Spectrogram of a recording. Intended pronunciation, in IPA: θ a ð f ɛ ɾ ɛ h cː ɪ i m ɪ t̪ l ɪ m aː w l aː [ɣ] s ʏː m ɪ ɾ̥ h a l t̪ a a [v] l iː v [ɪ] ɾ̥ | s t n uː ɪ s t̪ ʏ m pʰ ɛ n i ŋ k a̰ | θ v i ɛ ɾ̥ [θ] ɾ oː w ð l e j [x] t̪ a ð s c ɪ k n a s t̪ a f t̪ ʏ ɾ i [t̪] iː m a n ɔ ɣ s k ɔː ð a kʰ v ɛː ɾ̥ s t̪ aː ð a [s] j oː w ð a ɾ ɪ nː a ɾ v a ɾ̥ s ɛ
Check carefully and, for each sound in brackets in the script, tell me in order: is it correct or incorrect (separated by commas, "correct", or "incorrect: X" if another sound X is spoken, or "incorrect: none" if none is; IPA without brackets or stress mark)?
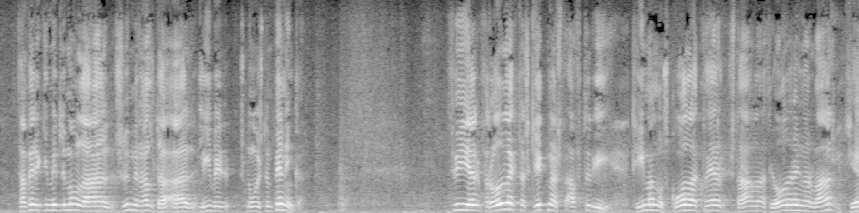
incorrect: ð, incorrect: ð, correct, incorrect: f, correct, incorrect: t̪ʰ, incorrect: θ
